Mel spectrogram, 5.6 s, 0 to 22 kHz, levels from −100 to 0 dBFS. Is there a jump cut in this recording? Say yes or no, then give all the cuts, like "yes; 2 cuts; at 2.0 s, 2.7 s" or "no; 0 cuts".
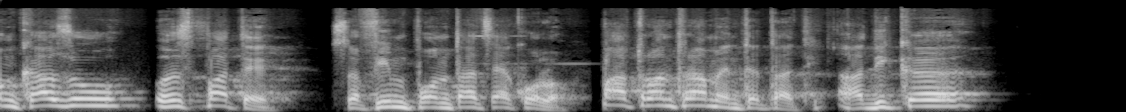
yes; 1 cut; at 2.9 s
